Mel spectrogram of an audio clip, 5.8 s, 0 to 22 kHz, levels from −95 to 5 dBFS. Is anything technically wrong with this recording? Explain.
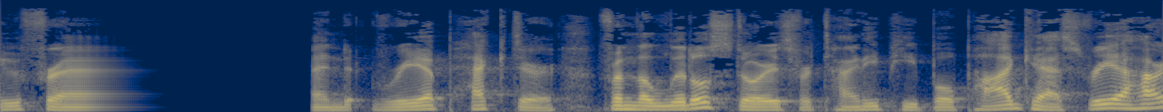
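Yes. A call audio freeze runs from 0.35 to 1.58 s. The speech stops advancing and the last sound is drawn out as a fading buzz, which then drops to silence for about 0.85 s. The likely cause is packets held up in transit, draining the jitter buffer so the receiver padded about 1.2 s with synthetic fill. When the packets arrived, the speech resumed exactly where it stopped, with nothing lost, but everything afterward lands about 1.2 s late.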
